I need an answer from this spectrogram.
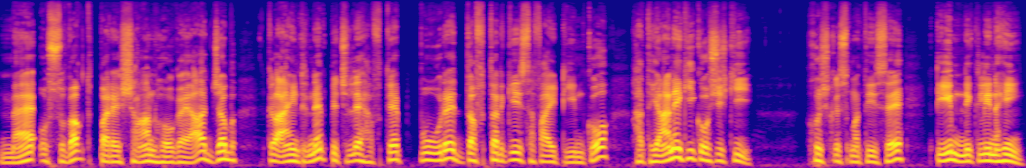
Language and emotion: Urdu, angry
